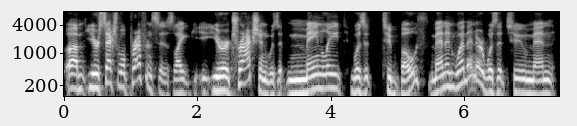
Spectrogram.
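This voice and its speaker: A man's voice: a little high, very animated, normal speed, hardly any pauses, fairly bright tone, dry recording. A man hosting an interview podcast, talking in a friendly, earnest way with many restarts. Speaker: podcast host.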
